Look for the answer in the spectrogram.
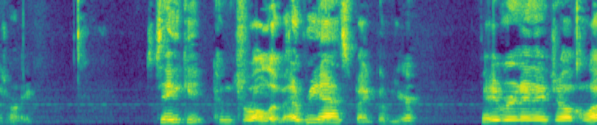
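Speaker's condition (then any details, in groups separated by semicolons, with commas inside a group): Cerebral palsy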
